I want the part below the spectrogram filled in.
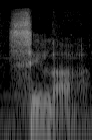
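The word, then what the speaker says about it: Scylla: foreign very clear how do you go about pronouncing this one Sila Sila pretty straightforward once you know Sila here are more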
